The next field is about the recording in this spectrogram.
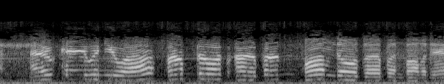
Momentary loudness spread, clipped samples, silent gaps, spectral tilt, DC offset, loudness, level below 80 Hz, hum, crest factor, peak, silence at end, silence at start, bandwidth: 4 LU; under 0.1%; none; -0.5 dB/octave; under 0.1%; -17 LUFS; -42 dBFS; none; 12 dB; -6 dBFS; 0 s; 0 s; 8 kHz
